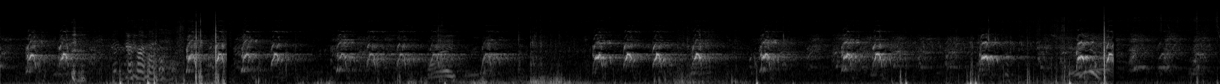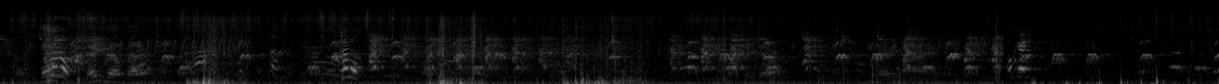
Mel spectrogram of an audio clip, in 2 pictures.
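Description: A dog barking and yipping over and over in quick, short calls, loud and frequent for the first half, then sparser and fainter.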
